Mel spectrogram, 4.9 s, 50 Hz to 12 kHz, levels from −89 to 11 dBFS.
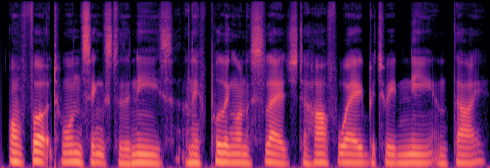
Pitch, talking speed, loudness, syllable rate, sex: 125 Hz, 235 wpm, -18 LUFS, 5.2 syllables/s, male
